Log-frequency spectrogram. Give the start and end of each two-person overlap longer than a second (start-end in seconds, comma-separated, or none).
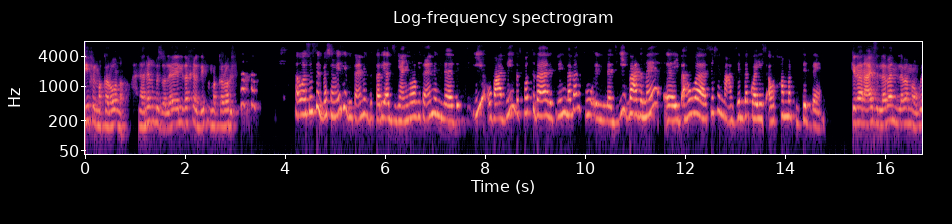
none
